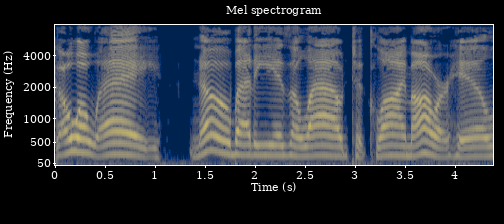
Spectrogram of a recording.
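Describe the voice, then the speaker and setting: A woman's put-on character voice, fairly high in pitch, at a fairly slow pace with fairly even intonation. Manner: hostile, commanding.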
